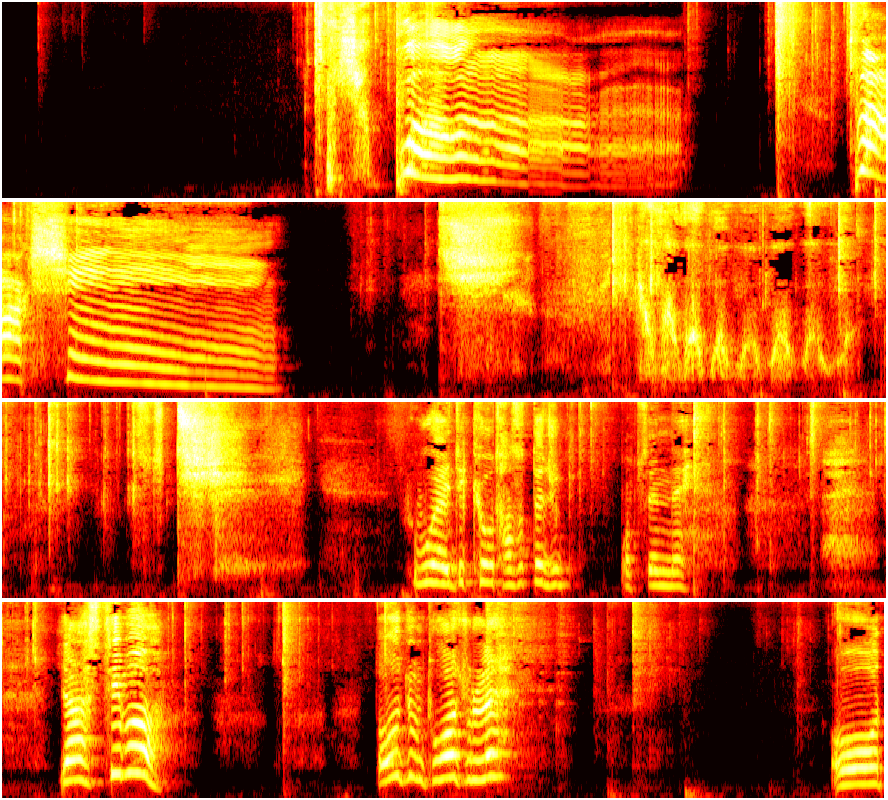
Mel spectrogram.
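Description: Plastic toy pieces click and clatter as they are handled.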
